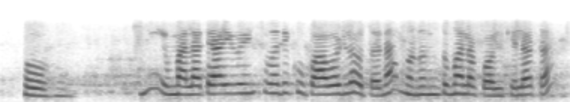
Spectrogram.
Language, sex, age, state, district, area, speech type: Marathi, female, 30-45, Maharashtra, Ahmednagar, urban, conversation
